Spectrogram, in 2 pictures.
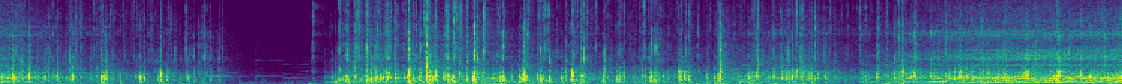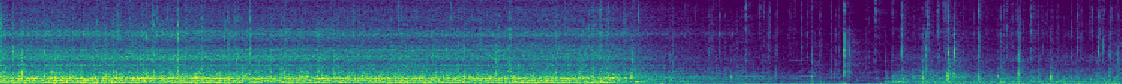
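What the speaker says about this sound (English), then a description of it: "what we're going to do now is just blend it in the Vitamixer" A Vitamix blender blending acai smoothie bowl ingredients, a loud, dense whirring roar that holds steady, with a rising motor whine in the middle section before the roar settles back down.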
